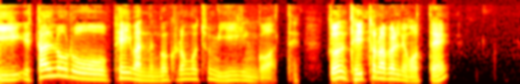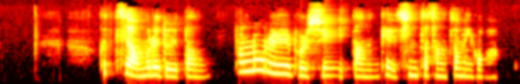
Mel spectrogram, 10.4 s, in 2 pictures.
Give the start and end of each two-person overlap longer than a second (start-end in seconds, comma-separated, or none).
none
